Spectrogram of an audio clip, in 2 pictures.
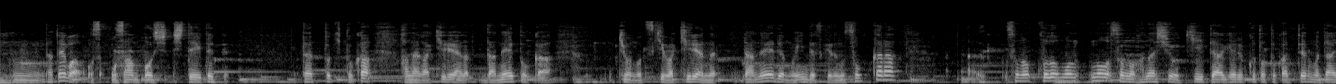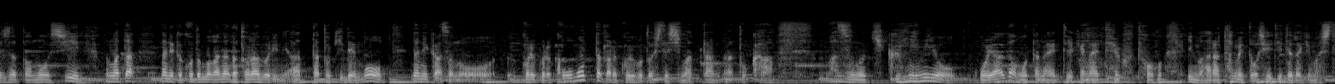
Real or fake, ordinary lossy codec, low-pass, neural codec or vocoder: fake; none; none; codec, 16 kHz, 16 kbps, FreqCodec, smaller model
